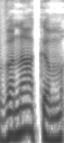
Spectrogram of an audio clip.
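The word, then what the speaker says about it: வணக்கம்: Victor, no longer the untouchable CEO, sat at the back, scribbling Tamil phrases in a notebook, stumbling over Vanakam under Aisha's patient correction. Push the second syllable, she said, her tone kind but firm.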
